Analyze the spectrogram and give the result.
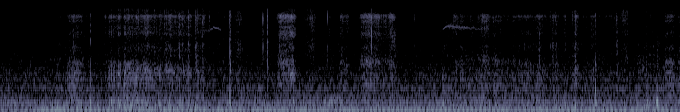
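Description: A steel fountain pen nib with a gold section, held in fingers, scratches across a flat sheet of lined writing paper on a desk while writing Korean letters in green ink. Soft, dry scratching and rubbing strokes come in short bursts over a steady low hum, with a few brief high squeaks and small ticks as the nib moves and lifts.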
